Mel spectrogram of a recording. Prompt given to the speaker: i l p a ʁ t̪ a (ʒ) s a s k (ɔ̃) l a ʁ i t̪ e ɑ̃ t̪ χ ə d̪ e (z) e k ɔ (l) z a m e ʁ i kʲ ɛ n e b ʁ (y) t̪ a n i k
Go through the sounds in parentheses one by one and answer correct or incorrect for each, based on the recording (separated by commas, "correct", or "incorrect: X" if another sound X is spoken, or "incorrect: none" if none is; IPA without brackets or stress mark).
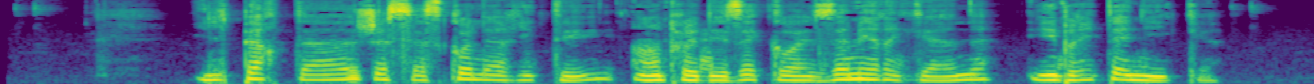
correct, incorrect: ɔ, correct, correct, incorrect: i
